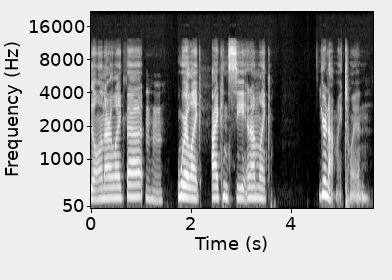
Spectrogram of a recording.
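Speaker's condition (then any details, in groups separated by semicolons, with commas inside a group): No condition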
